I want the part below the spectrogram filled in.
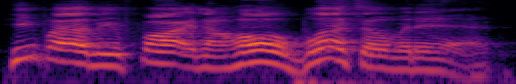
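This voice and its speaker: A man with an American accent hosts casual comic news commentary, animated, colloquial and full of mocking exclamations. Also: on the high side, quick pace. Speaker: talk show host.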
